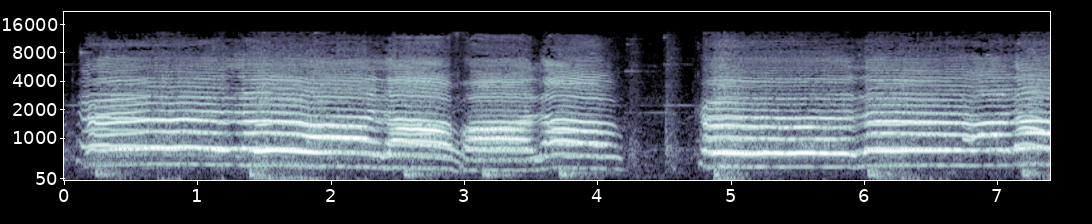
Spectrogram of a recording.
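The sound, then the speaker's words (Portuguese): A large carnival crowd in Cologne shouts the traditional carnival greeting, meaning 'Cologne above all', repeated three times in unison, loud drawn-out chanting voices rising and falling, a brief pause, then the massed cry surging back just as strongly. “Sem nunca se esquecerem de gritar a tradicional saudação, repetida 3 vezes...”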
